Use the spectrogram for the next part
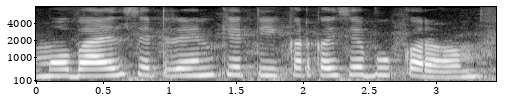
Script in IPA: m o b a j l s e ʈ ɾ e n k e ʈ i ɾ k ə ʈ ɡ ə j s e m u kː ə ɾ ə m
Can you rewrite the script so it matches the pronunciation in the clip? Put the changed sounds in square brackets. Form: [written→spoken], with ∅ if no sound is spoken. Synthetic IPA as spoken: m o b a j l s e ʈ ɾ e n k e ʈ i [ɾ→∅] k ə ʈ [ɡ→k] ə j s e [m→b] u kː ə ɾ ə m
